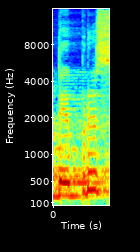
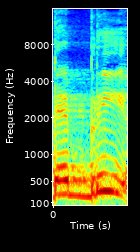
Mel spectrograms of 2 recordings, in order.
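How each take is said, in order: First: The word ends with an s sound. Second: The word ends without an s sound. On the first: The speaker calls it wrong. "அந்த டெப்ரிஸ் தான் read பண்ணணும்னு தோணும்" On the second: The speaker calls it right. "இந்த எஸ்ஸை நீங்கள் cancel பண்ணிட்டு"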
